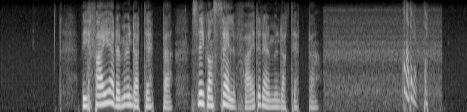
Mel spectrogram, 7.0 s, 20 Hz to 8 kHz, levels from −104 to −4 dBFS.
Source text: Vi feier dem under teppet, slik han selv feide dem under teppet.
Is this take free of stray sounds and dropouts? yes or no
no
